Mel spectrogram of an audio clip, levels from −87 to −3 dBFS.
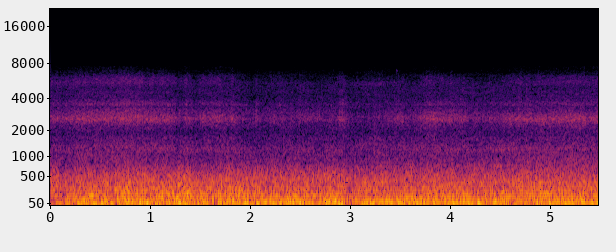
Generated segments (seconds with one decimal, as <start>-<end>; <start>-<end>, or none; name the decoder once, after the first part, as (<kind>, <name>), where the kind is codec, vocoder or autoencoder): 0.4-1.8 (vocoder, Vocos); 2.9-3.4; 4.2-5.0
